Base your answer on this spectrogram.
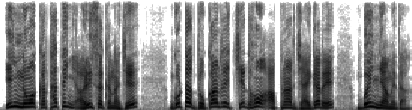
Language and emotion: Santali, angry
